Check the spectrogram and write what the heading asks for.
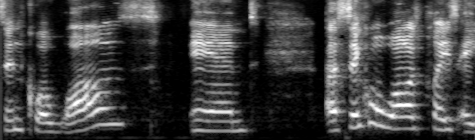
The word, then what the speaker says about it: Sinqua Walls: This has Brian Cox and I believe his name is pronounced Sinqua Walls.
